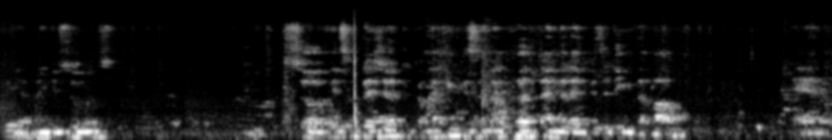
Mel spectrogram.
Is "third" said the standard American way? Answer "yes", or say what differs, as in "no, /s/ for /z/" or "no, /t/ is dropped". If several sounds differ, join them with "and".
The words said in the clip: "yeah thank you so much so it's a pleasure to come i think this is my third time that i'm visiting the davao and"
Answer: no, /f/ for /θ/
